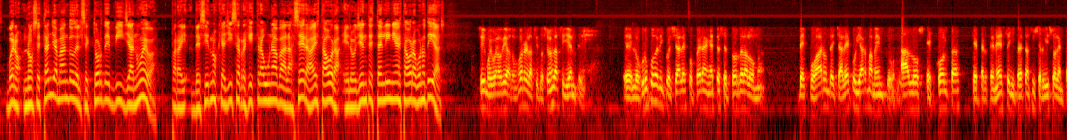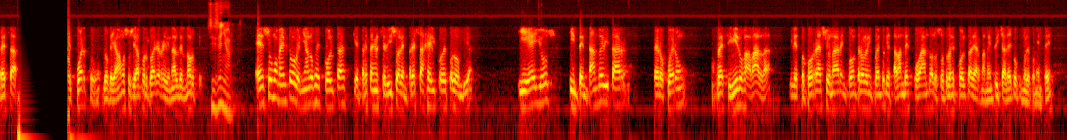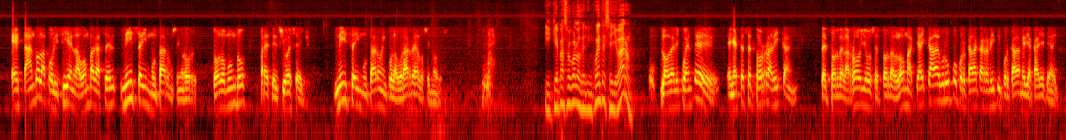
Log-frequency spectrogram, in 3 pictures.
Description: Un oyente de Atlántico en Noticias denunció que policías que se encontraban muy cerca de los hechos no reaccionaron de manera oportuna.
